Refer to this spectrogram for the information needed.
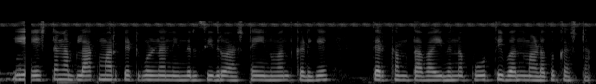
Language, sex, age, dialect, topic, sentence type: Kannada, female, 18-24, Central, banking, statement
